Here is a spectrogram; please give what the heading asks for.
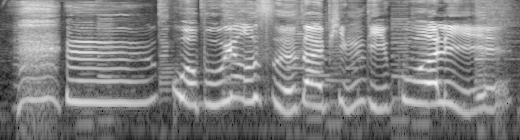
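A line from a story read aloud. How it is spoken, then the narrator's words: Wailing sobs. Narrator (Chinese): 小刺儿头嚎啕大哭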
